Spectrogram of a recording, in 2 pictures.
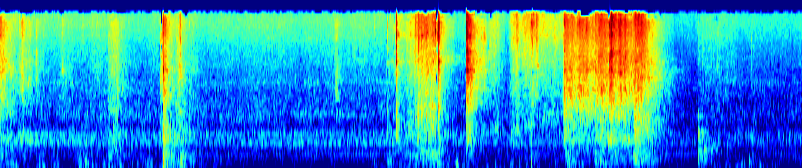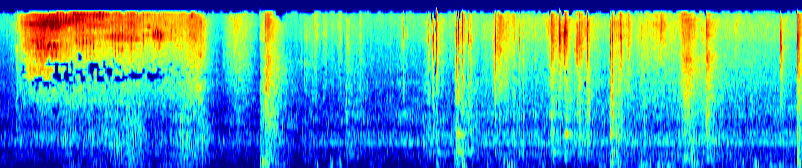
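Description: Foil-faced foam duct panels being handled and worked by hand: irregular scrapes, rubs and light knocks, with a longer high scraping rub about eight seconds in lasting around two seconds. A faint steady hum runs underneath.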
